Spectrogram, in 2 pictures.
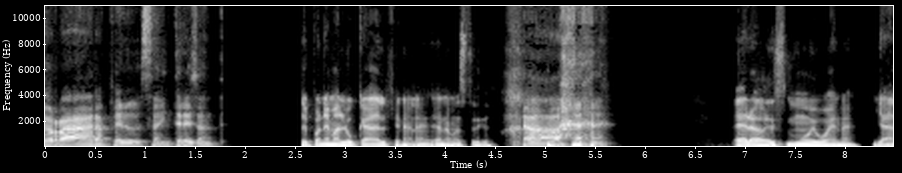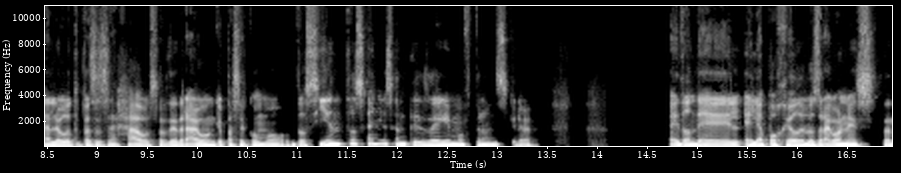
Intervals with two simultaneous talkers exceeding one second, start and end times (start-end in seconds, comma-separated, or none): none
